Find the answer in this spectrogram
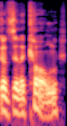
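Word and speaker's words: Godzilla x Kong: I'm just saying so the ex is silent as in yes and because before we had Godzilla V Kong now we've got Godzilla Kong and as somebody brilliantly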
